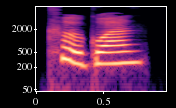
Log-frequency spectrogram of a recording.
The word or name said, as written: 客观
